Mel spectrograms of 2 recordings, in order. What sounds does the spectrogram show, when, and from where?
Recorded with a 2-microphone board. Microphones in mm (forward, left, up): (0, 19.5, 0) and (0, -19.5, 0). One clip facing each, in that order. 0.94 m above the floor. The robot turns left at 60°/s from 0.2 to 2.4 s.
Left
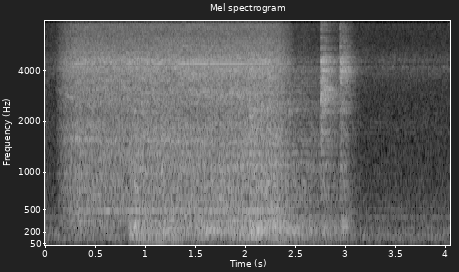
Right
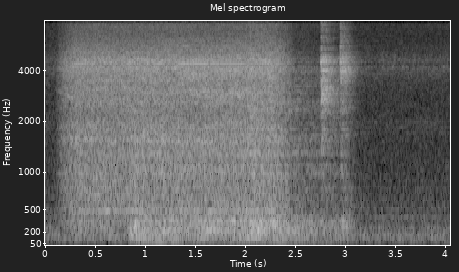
0.8 s a sliding door: 165° left, 6.5 m; by 3.0 s 75° left, 6.5 m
